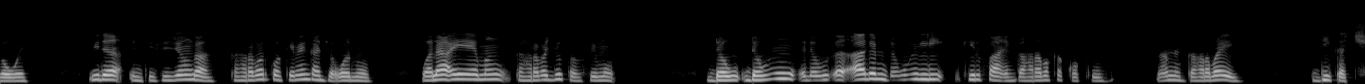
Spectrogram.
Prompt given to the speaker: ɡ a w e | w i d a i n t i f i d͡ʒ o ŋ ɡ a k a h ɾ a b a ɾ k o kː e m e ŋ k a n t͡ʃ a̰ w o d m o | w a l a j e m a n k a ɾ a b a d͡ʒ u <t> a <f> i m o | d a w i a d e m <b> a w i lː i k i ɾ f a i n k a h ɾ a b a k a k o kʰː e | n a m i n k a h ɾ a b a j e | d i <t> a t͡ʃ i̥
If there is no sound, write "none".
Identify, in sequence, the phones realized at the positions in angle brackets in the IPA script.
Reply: t, f, d, k

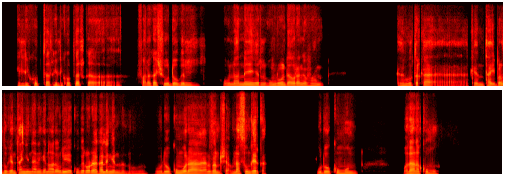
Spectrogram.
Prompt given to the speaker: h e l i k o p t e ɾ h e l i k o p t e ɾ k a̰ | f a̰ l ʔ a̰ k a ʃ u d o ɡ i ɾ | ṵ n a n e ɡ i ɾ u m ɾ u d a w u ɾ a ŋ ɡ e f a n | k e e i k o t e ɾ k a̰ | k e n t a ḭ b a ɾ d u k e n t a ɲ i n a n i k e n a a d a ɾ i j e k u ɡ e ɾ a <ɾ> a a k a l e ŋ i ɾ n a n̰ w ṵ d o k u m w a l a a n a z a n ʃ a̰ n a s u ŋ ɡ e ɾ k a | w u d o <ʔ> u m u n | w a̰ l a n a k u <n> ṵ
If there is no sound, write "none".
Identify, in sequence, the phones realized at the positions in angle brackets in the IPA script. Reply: ɾ, k, m

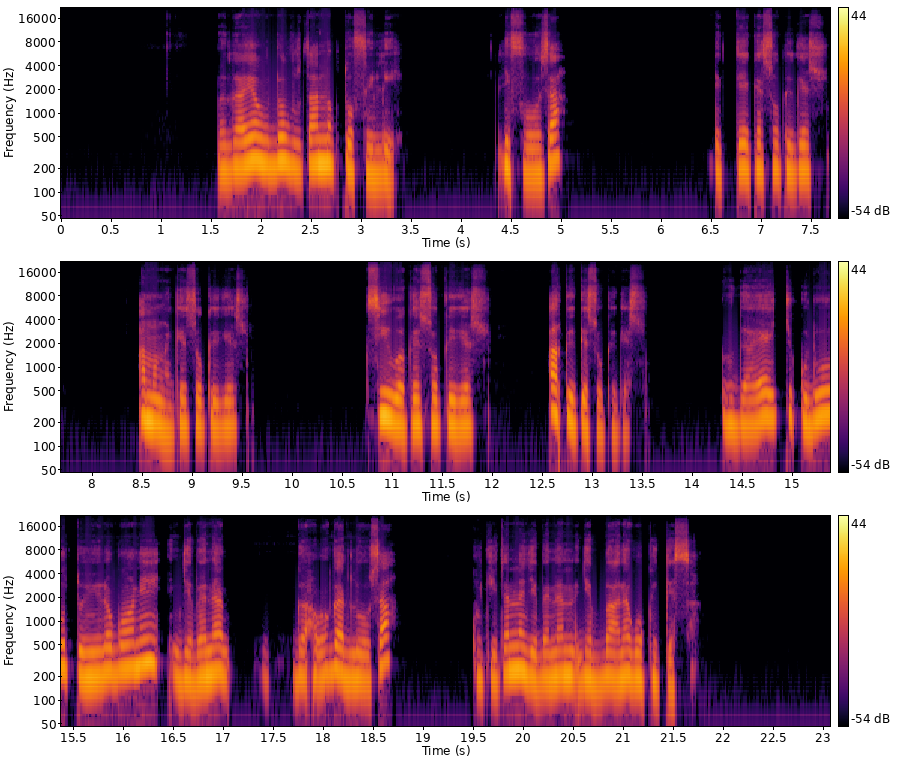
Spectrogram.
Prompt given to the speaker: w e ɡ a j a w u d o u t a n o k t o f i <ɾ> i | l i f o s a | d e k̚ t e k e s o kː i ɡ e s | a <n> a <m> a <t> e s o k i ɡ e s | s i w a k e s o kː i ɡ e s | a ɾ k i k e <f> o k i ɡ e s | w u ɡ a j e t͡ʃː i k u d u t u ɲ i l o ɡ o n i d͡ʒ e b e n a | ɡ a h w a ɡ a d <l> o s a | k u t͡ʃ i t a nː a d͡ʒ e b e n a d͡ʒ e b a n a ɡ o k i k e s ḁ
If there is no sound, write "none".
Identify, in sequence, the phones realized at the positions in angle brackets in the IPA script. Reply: l, m, ŋ, k, s, l

